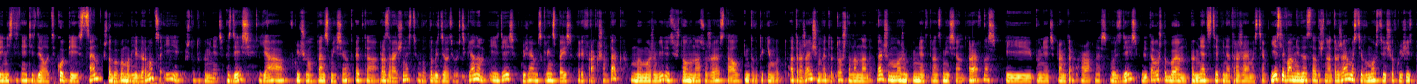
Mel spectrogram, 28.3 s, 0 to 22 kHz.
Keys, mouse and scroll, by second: 2.0-4.5 middle drag, 4.5-8.6 drag, 8.6-11.8 middle drag, 11.8 click, 12.7-14.3 scroll up 6, 14.3-14.9 scroll down 6, 15.5-17.5 scroll up 2, 17.5-23.2 drag, 24.7-26.2 middle drag, 26.2-28.3 drag.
